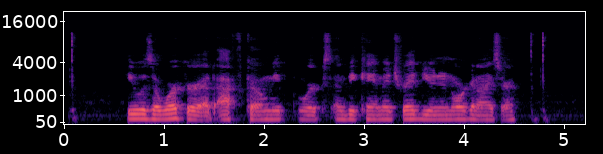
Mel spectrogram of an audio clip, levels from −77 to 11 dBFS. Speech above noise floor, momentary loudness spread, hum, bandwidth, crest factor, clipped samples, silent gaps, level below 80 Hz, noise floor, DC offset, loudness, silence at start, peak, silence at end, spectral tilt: 39 dB; 14 LU; none; 11.5 kHz; 18 dB; under 0.1%; none; -66 dBFS; -65 dBFS; under 0.1%; -27 LUFS; 0.05 s; -10 dBFS; 0.4 s; -6.5 dB/octave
